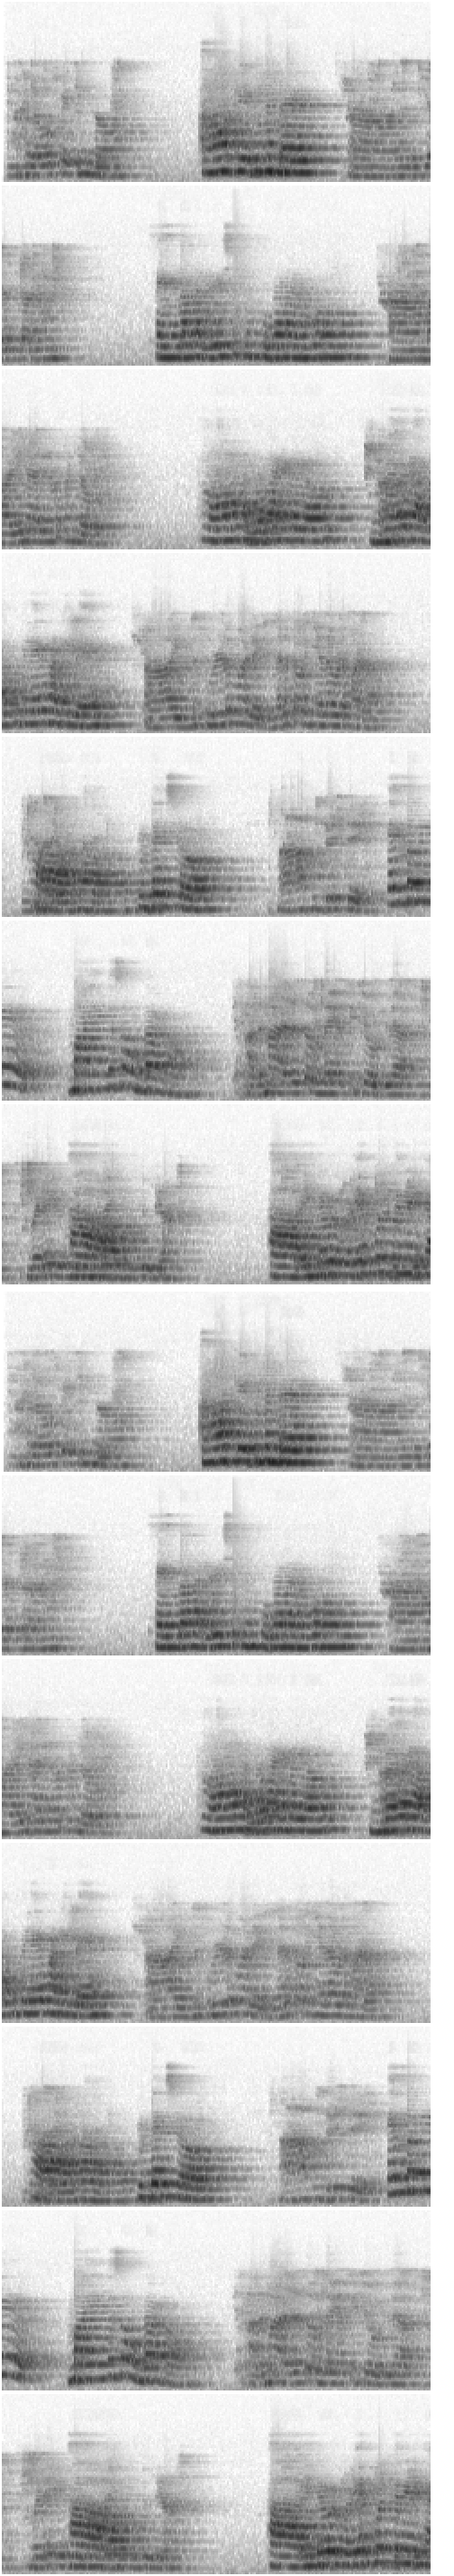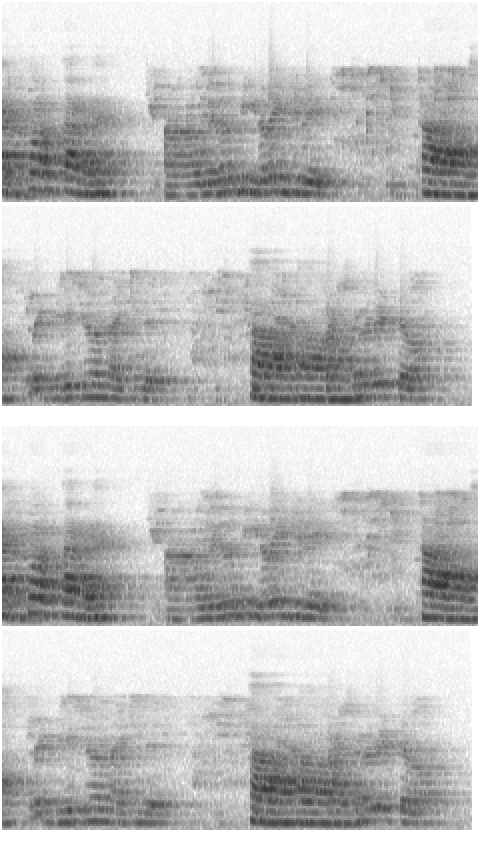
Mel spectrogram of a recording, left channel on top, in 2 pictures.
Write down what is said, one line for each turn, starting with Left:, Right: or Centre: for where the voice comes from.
Left: Hello കേക്ക്ന്ന്ണ്ടോ
Right: ആഹ് കേക്കുന്ന്ണ്ട്
Left: ആഹ് എന്തൊക്കെയ വർത്താനം
Right: എന്താ നല്ല വിശേഷം സുഖാണ് അങ്ങനെ പോണു
Left: ആഹ് മഴയും കാര്യങ്ങളൊക്കെ ഇണ്ടോ
Right: ആഹ് നല്ല മഴയാണല്ലോ ഇന്ന്
Left: ആ
Right: രാവിലെ മുതലേ മഴയല്ലേ
Left: ആഹ് ഇന്ന് ഫുള്ള് മഴ ഇന്നലെ തൊടങ്ങിയതാ ഇവിടെ മഴ മഴയോട്
Right: ആഹ്
Left: മഴ
Right: ആഹ് ഫുഡ് കഴിച്ചോ
Left: ആ ഫുഡ് ക <inaudible>
Right: എന്താ ഒരു മഴന്റെ സൗണ്ടാണോ
Left: അത് മഴയുടെ സൗണ്ടാ ഞാൻ സിറ്റൗട്ടില ഇവിടെ ഉള്ളിലൊന്നും
Right: ആഹ്
Left: റേഞ്ച് റേഞ്ച് ഇല്ല
Right: ആഹ്
Left: റേഞ്ച്
Right: ഇന്റെ ഇവിടെ
Left: കിട്ടണെങ്കി
Right: അതുപോലെ തന്നെയാണ്
Left: ഇരിക്കണം
Right: ഞാനും പൊറത്താണ്
Left: ആ ഉള്ളിലൊന്നും തീരെ റേഞ്ചില്ലേ <inaudible>
Right: ആഹ്
Left: റേഞ്ചിന്റെ ഇഷ്യൂ നന്നായിട്ടുണ്ട് പിന്നെ
Right: ആഹ് ആഹ്
Left: ഭക്ഷണൊക്കെ കഴി കഴിച്ചോ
